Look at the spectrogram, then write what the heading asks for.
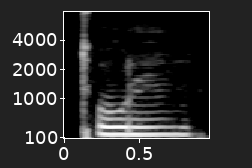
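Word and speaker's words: t'ul: Esta palabra se pronuncia tul, tul, tul y se traduce como conejo.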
